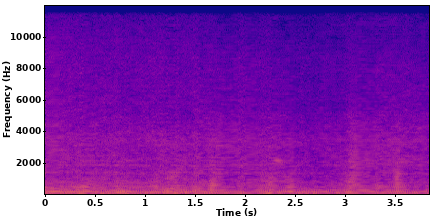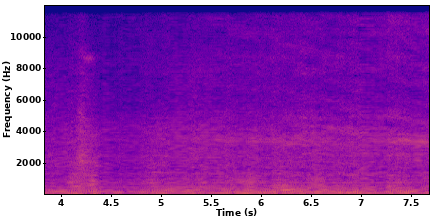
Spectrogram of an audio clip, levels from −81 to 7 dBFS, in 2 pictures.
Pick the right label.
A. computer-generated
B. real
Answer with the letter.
A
